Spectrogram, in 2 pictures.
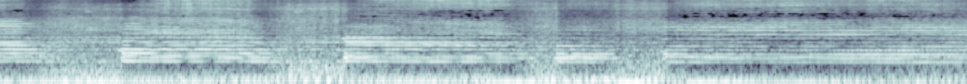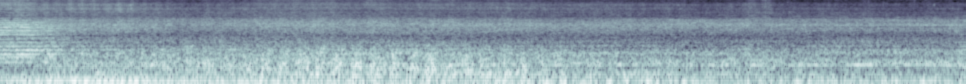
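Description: Norfolk Southern diesel locomotive's air horn blowing for a grade crossing: several blasts, the last held longest, stopping about ten seconds in. After that, the steady rumble and clatter of autorack freight cars rolling past.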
